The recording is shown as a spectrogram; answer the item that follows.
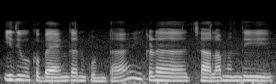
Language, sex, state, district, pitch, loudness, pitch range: Telugu, female, Andhra Pradesh, Sri Satya Sai, 180 Hz, -15 LUFS, 165-190 Hz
